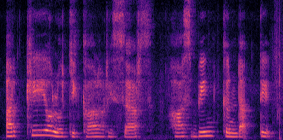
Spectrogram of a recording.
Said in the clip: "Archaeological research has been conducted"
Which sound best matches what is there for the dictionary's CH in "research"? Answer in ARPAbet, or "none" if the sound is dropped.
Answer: S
